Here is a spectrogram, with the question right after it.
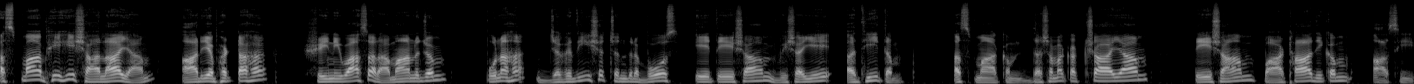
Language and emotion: Sanskrit, neutral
